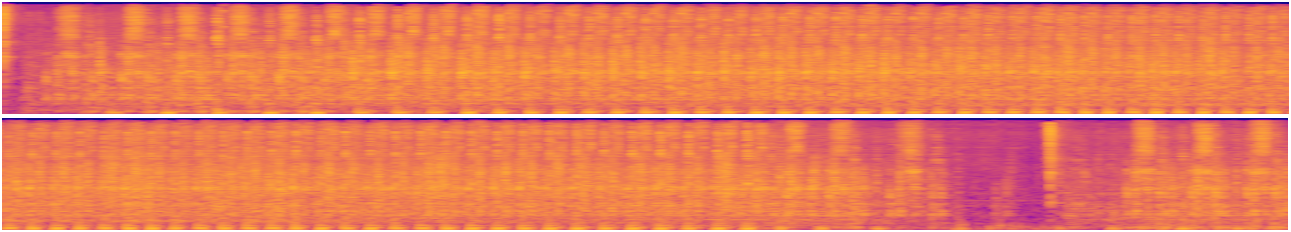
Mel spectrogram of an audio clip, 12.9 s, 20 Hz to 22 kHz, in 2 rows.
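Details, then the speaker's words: Old Kohler single-cylinder engine on a Ford Model 100 garden tractor (built by Jacobsen), first run, carburetor adjusted: even, quick steady thump, no misses or knocks; runs nicely after blowing carbon from exhaust at startup. "Well, this old Kohler runs pretty nice. I blew a little bit of carbon out of the exhaust when it first started, so I think a bunch of the stuff inside the engine loosened up and it got rid of it, so that was kind of nice."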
